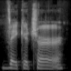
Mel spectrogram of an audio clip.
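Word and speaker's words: vacatur: Supreme Court justice Sonia Sotomayor using the word, and she pronounced it "vay-kuh-tchur," so that is what I went with and would recommend in the absence of any other definitive source.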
